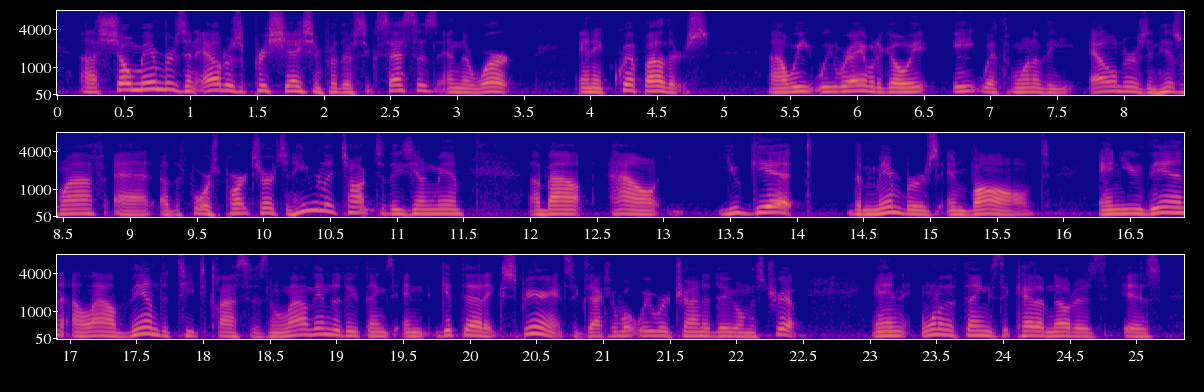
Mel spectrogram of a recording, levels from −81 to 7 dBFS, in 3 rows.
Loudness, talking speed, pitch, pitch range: -32 LUFS, 215 wpm, 150 Hz, 140-170 Hz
